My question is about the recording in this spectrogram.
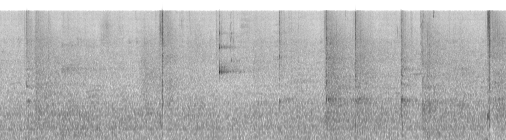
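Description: Badminton rally: sharp racket hits on the shuttlecock, about six of them and the last the loudest, and a short high shoe squeak on the court floor, over a steady murmur from a large crowd in a hall.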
